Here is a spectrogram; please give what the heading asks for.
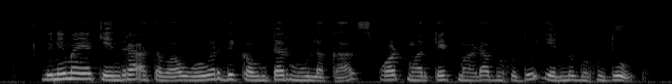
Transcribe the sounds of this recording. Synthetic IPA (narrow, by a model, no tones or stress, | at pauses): ʋinimɐjɐkeːnd̪ɾɐʔɐt̪ʰɐʋaːoːʋɐɾd̪ikɐwuɳʈɐɾmuːlɐkɐspaːʈmaːɾkeʈmaːɽɐbɐhud̪uʔenːubɐɦud̪u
